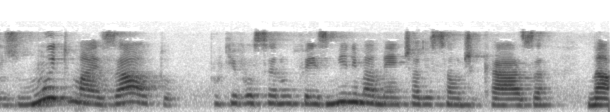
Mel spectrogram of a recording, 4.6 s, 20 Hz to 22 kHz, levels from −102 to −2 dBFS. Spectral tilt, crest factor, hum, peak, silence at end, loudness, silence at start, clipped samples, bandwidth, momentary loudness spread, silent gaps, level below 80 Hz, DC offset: -3 dB/octave; 18 dB; none; -10 dBFS; 0 s; -28 LUFS; 0 s; under 0.1%; 8.4 kHz; 12 LU; none; -80 dBFS; under 0.1%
